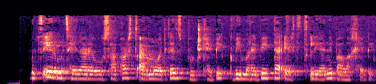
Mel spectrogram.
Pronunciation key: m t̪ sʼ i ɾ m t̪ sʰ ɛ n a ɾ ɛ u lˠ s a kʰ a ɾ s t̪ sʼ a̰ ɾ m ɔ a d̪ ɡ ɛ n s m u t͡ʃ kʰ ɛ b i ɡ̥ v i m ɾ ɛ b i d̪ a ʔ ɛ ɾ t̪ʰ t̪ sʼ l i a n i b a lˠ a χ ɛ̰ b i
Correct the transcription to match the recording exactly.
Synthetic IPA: m t̪ sʼ i ɾ m t̪ sʰ ɛ n a ɾ ɛ u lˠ s a pʰ a ɾ s t̪ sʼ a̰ ɾ m ɔ a d̪ ɡ ɛ n s b u t͡ʃ kʰ ɛ b i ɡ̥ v i m ɾ ɛ b i d̪ a ʔ ɛ ɾ t̪ʰ t̪ sʼ l i a n i b a lˠ a χ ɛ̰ b i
